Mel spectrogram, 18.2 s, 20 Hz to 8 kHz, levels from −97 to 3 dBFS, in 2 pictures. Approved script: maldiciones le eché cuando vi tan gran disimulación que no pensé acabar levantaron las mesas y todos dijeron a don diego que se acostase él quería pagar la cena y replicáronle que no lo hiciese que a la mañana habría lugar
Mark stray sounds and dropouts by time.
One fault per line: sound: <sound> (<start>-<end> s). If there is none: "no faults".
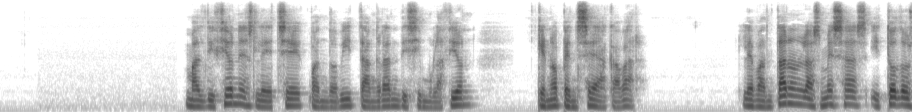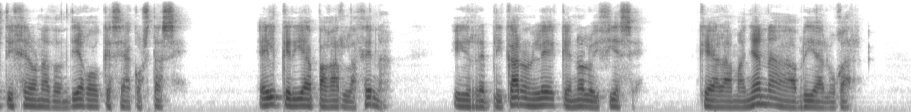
no faults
